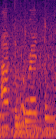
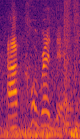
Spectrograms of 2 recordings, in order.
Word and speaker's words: Akorede: Akorede. That's perfect. I already taught him how to pronounce Garamola, so that's easy. Spell it as pronounced. So A-KO-RAY-DAY. Akorede.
